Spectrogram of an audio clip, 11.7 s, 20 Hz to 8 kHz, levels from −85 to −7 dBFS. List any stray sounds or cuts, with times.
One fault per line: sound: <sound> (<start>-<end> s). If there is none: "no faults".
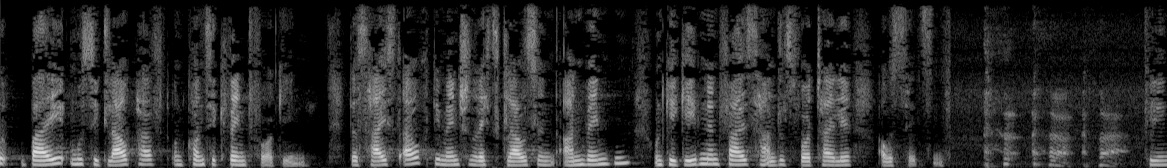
sound: cough (9.8-11.4 s)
